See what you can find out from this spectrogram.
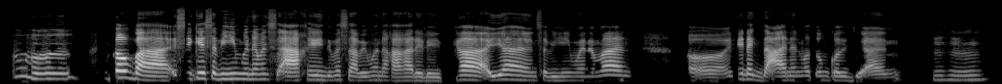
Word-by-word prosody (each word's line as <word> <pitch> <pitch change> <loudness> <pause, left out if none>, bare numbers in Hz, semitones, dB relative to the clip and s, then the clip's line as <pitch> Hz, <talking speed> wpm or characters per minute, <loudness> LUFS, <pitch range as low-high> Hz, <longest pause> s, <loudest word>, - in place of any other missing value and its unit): Mm. 260 -8 -4 0.4
Ikaw 315 +3 +10
ba, 195 -4 +7
sige 275 0 +1
sabihin 255 -1 -3
mo 255 - -6
naman 245 0 -5
sa 190 -1 +4
akin. 215 -1 -3
Di 200 - -12
ba 215 - -9
sabi 190 -3 -5
mo 200 - -13
nakaka-relate 175 -3 -6
ka, 215 -1 +4
ayan, 215 -2 -2
sabihin 185 -1 -14
mo 185 - -10
naman. 215 +4 -1 0.7
Oo, 165 -2 -7
anong 195 +6 -12
pinagdaanan 195 -4 -1
mo 205 - -12
tungkol 195 -1 -11
diyan? 160 +2 -7 0.5
Mhm. 210 +1 -17
205 Hz, 155 wpm, -22 LUFS, 185-235 Hz, 0.7 s, Ikaw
